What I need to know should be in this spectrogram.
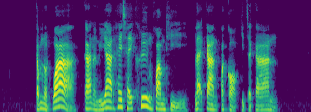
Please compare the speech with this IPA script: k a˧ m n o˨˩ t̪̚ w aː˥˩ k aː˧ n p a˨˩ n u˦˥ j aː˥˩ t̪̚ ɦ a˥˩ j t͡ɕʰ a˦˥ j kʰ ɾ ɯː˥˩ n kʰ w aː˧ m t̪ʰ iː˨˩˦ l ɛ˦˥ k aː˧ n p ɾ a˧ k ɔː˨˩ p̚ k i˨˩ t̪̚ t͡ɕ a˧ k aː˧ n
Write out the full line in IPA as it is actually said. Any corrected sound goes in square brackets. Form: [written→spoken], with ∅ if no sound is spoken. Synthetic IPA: k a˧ m n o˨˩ t̪̚ w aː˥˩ k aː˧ n [p→ʔ] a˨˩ n u˦˥ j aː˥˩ t̪̚ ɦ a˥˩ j t͡ɕʰ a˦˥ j kʰ ɾ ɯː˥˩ n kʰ w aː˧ m t̪ʰ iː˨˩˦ l ɛ˦˥ k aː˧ n p ɾ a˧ k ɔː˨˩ p̚ k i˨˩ t̪̚ t͡ɕ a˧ k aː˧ n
